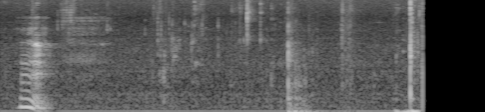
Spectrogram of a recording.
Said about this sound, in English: Well, it would be working if I hadn't just choked myself on water.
